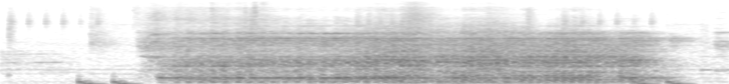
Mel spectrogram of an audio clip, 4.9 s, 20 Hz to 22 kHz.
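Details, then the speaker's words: SYM Husky 150 scooter at 32,000 mileage, test run to check the rear pulley: a couple of clunks, then a rough, fast rattling churn at steady revs; the noise is not from the rear pulley, and the mechanic suspects a broken crankshaft bearing. "Seram bunyi dia. So bukan pakai puli belakang punca dia. Kita buka puli depan lah semua. Aku suspect motor ni bearing crankshaft dia pecah."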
